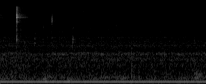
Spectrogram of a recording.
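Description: A light click of a metal key and its split ring as they are turned over in the fingers, once early and faintly again just after, over a steady low hum.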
